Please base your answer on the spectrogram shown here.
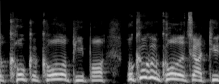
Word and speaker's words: Coca-Cola: she's reading about how Coca-Cola people well Coca-Cola's got two things it's got the the strong k sound or C hard C and it also has the alliteration Coca-Cola my Google for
